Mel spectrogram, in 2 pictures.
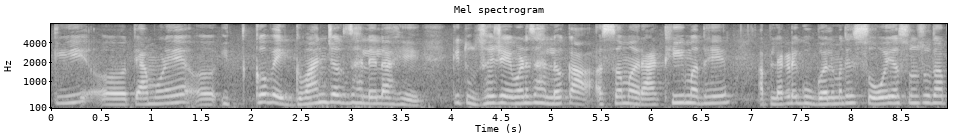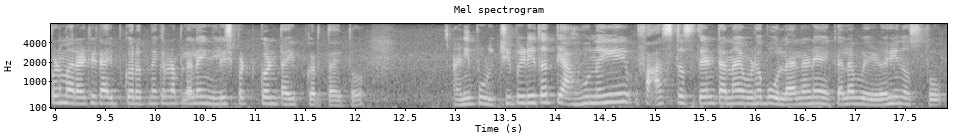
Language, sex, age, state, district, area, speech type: Marathi, female, 45-60, Maharashtra, Sangli, urban, spontaneous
